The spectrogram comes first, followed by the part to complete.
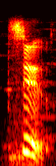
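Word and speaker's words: つ: our next character is tsu this is not really a sound that we have in english because you do have both of that t and that s sound it's not su it's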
